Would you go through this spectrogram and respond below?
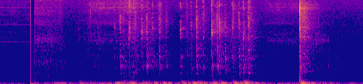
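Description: Typing on a computer keyboard produces an uneven run of soft, close key clicks. A sharper single press, like the Enter key, lands near the end.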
